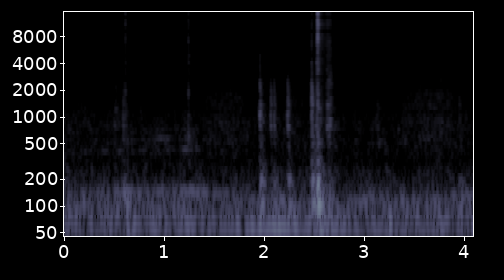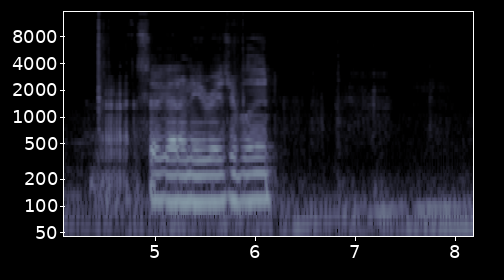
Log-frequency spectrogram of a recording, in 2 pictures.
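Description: Light plastic parts click and tap under busy hands.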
